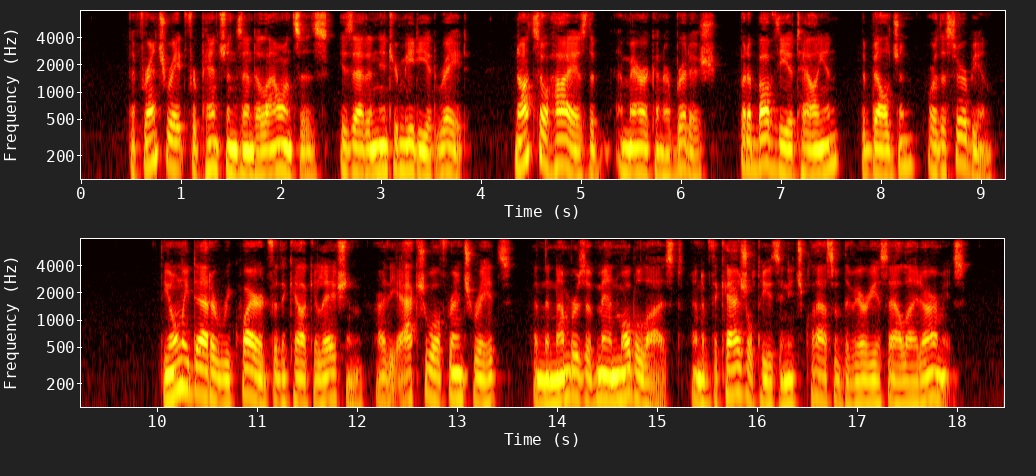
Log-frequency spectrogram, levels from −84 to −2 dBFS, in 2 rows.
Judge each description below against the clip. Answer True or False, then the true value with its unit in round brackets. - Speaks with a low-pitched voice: True (120 Hz)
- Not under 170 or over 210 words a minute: True (190 wpm)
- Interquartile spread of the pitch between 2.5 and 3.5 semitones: True (2.8 semitones)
